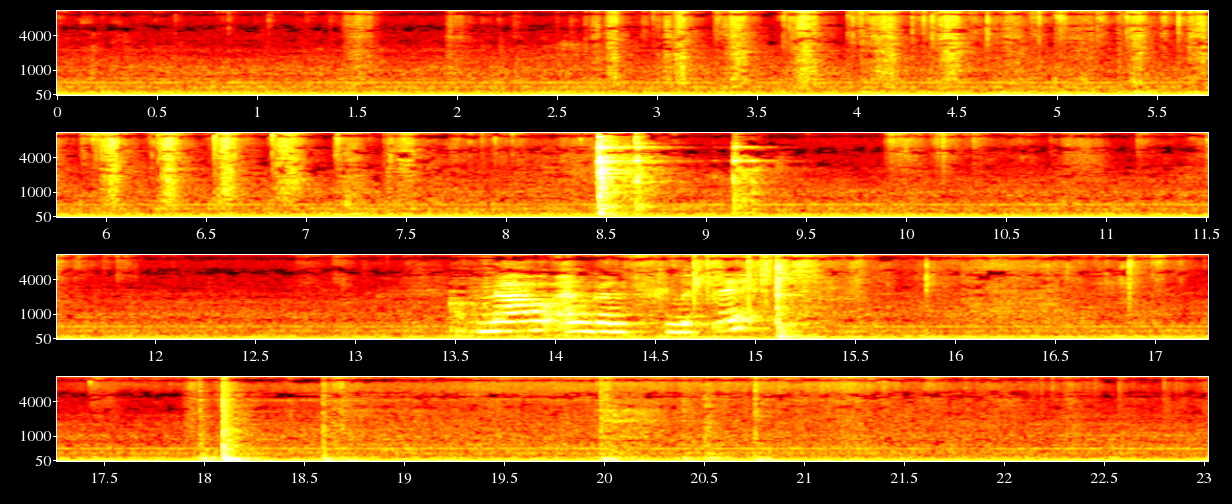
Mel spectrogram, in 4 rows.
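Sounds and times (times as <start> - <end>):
knife scraping across bread: 1.4 - 7.9.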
